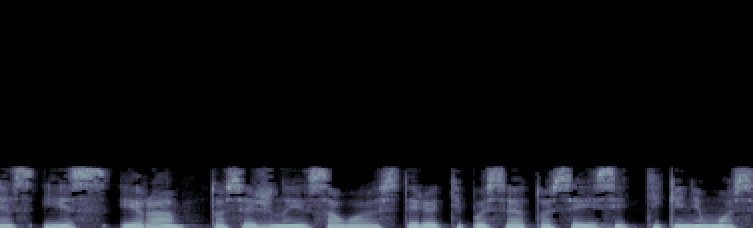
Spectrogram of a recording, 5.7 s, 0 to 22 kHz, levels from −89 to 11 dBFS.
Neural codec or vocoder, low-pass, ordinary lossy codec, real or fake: none; 7.2 kHz; MP3, 24 kbps; real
